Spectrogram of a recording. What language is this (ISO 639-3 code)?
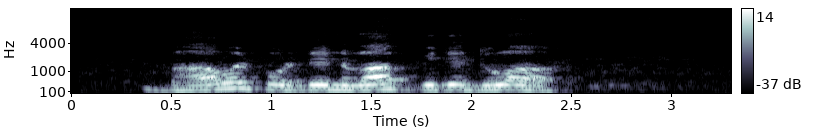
skr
